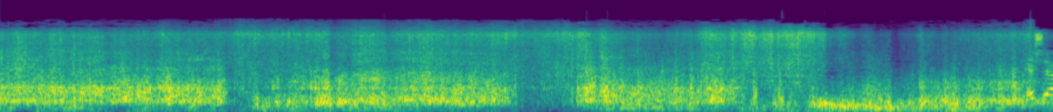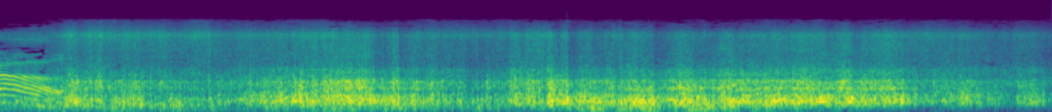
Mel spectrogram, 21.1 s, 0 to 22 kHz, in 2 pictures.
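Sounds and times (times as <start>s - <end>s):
skis scraping over snow: 0.0s - 10.5s, 11.2s - 21.0s.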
